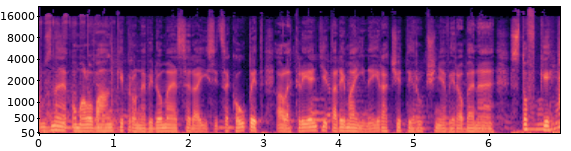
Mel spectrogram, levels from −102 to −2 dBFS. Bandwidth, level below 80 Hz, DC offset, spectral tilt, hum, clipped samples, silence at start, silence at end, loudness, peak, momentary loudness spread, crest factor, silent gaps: over 20 kHz; -44 dBFS; under 0.1%; -5.5 dB/octave; none; under 0.1%; 0 s; 0 s; -25 LUFS; -6 dBFS; 6 LU; 18 dB; none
